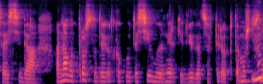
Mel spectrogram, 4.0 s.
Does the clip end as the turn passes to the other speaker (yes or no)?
no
